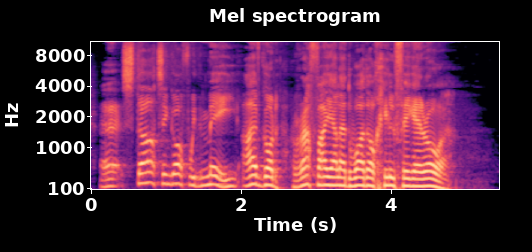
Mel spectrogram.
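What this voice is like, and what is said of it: Put-on accent for a name. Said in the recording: “let me know how that accent was. I gave it my best shot.”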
